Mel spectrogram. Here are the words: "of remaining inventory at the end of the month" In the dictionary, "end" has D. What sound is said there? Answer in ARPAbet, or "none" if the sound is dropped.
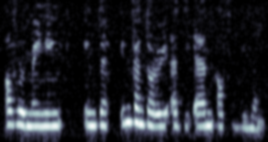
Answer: D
